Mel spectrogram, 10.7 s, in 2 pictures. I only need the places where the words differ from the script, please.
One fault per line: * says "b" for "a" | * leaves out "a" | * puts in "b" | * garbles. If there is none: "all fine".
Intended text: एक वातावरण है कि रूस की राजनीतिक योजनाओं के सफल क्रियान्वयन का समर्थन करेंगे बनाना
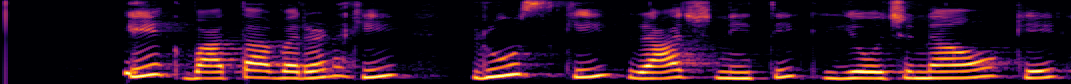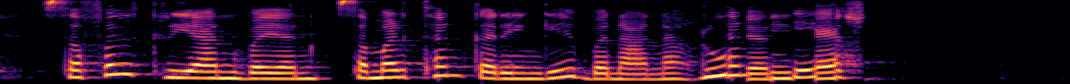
* leaves out "है"
* leaves out "का"
* garbles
